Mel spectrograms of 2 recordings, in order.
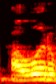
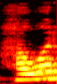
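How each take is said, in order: First: The word begins directly with a vowel. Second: The word begins with an h sound. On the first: The speaker calls it right. "हम आवर बोलते हैं" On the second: The speaker calls it wrong. "हम हावर नहीं"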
